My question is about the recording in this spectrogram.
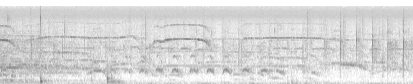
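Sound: audience applause and cheering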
